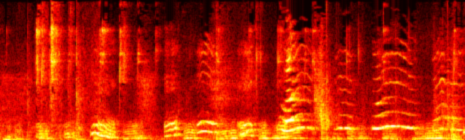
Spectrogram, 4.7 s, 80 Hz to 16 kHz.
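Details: Golden Retriever puppies aged 13 days, Penny's litter of eleven with eyes newly opening, cry in wavering rising and falling squeals and drawn whines, mixed with some background voice.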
